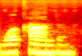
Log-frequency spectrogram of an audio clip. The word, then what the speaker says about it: Wauconda: So as you can see, this Wakanda is spelled Wauconda. They have various spellings, but they all are pronounced the same, Wakanda.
